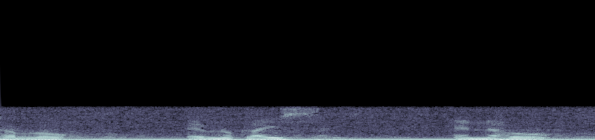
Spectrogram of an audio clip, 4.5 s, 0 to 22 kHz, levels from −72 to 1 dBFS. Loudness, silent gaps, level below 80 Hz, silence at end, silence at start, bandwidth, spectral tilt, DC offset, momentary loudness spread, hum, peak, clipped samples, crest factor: -17 LUFS; none; -40 dBFS; 0 s; 0 s; 5.4 kHz; -9 dB/octave; under 0.1%; 7 LU; 50 Hz at -20 dBFS; -4 dBFS; under 0.1%; 12 dB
